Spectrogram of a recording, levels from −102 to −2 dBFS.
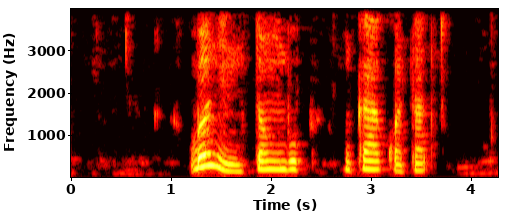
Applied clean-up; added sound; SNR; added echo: none; none; none; none.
